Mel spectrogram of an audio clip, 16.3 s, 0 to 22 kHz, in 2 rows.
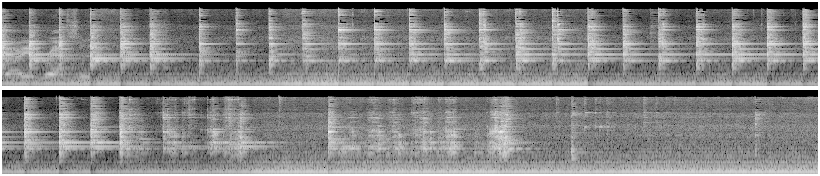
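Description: A chipping hammer knocks slag off a fresh flux-cored (NR-305 Innershield) weld on a steel column splice. It makes quick, ringing metal strikes, a few a second, that stop about ten seconds in. Under it a Lincoln 305D diesel engine-driven welder runs with a steady low hum.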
